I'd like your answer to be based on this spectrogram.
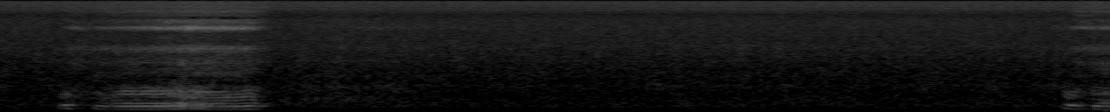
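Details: Loud, rattling snore from George, a sleeping Boxer dog, lasting about a second and a half, followed by quiet breathing and the start of the next snore; dog snoring.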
